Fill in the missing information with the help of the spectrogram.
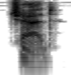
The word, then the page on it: chad: Australian English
